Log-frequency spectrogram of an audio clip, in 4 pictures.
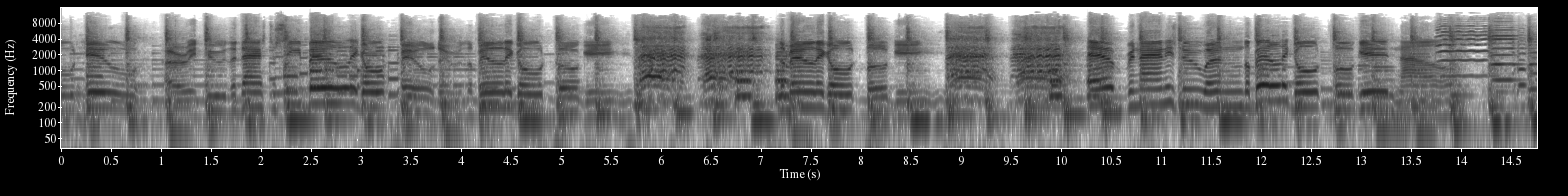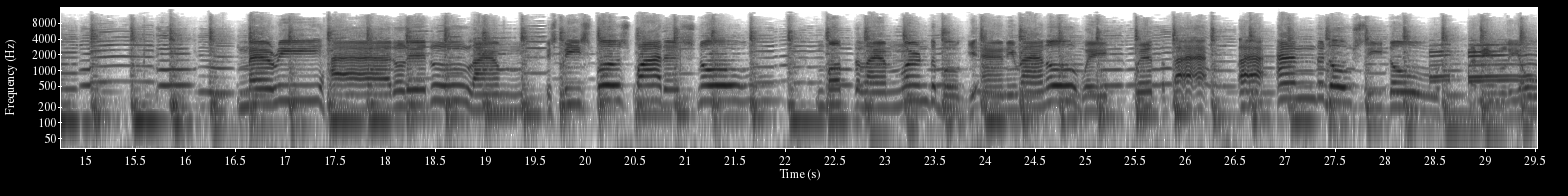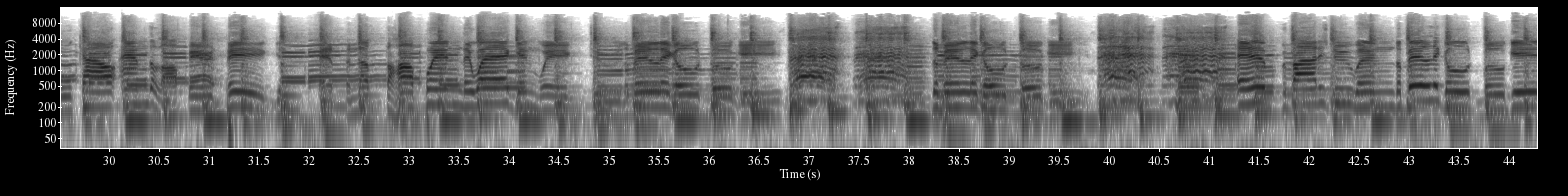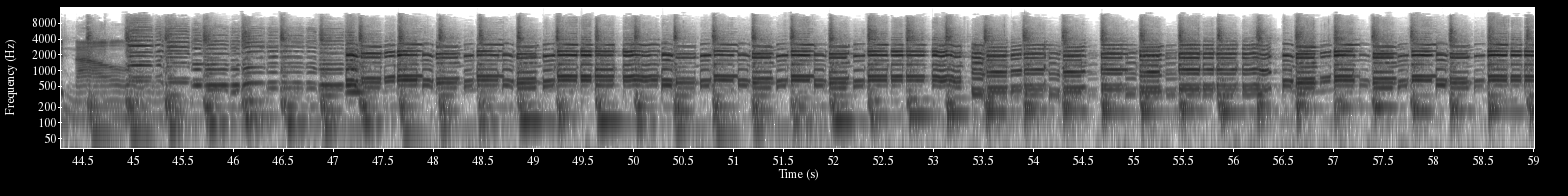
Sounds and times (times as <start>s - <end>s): Music: 0.0s - 59.0s
Bleat: 5.9s - 7.1s.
